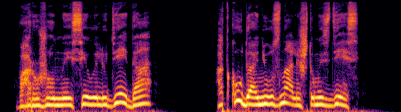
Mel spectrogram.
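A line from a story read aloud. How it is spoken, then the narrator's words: Hissed. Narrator (Russian): прошипел Эш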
